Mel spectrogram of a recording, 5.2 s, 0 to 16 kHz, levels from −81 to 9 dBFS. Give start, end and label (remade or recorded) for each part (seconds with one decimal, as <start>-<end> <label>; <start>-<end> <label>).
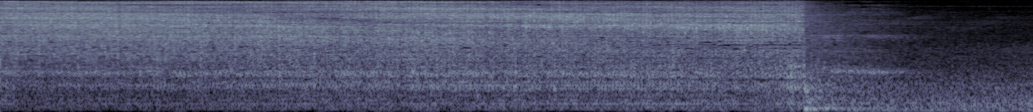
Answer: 0.0-0.9 remade; 0.9-4.0 recorded; 4.0-5.2 remade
